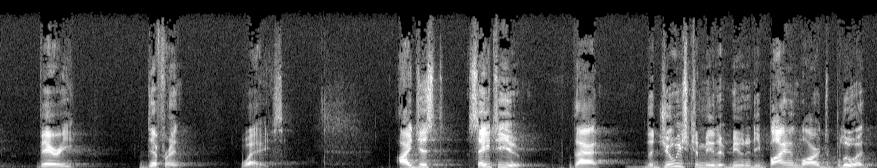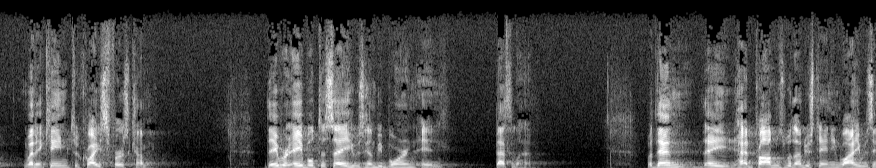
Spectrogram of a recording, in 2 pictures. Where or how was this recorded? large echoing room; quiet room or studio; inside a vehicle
large echoing room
